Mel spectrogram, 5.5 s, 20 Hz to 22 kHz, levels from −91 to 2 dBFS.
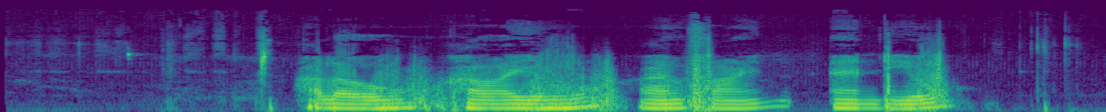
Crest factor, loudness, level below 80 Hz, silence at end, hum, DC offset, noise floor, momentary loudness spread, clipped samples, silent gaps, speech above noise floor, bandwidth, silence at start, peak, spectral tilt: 14 dB; -14 LUFS; -40 dBFS; 0.75 s; none; under 0.1%; -52 dBFS; 16 LU; under 0.1%; none; 39 dB; 9.6 kHz; 1.3 s; -2 dBFS; -8 dB/octave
